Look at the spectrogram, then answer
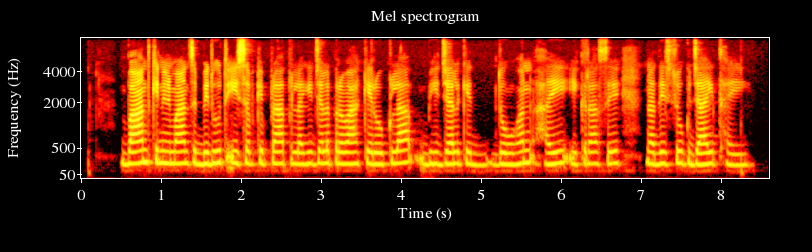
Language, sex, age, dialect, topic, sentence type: Magahi, female, 18-24, Central/Standard, banking, statement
